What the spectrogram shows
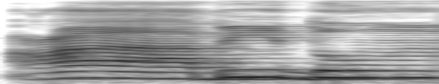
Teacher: میم مشدد پر غنہ کریں گے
